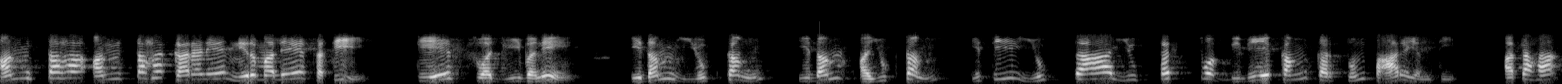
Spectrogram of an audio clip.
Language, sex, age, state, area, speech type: Sanskrit, male, 30-45, Bihar, rural, conversation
